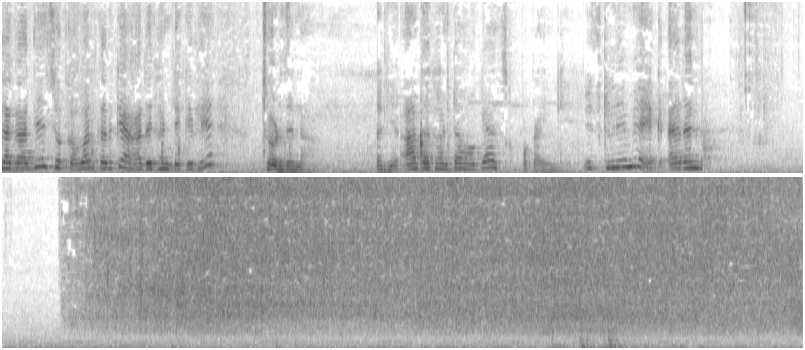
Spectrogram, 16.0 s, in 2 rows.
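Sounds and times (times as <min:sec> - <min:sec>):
meat sizzling in hot oil: 0:08.6 - 0:16.0.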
